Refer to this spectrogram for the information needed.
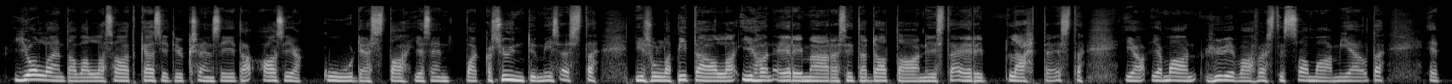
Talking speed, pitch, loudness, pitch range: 130 wpm, 175 Hz, -21 LUFS, 165-185 Hz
